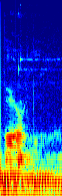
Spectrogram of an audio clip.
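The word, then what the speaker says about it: Barbourville: I'm from Knox County, Barberville. Yeah. Or as we call it, Barvel. Yeah. We forget that whole middle syllable.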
